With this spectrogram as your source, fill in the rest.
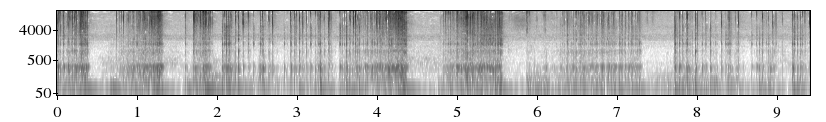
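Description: Long nails on both hands scratch quickly across the hollow metal mesh grille of a cream-colored Blue Yeti-style microphone. The result is a dense, rapid rasping with a heavy low-end rumble, broken into bursts by brief pauses.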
